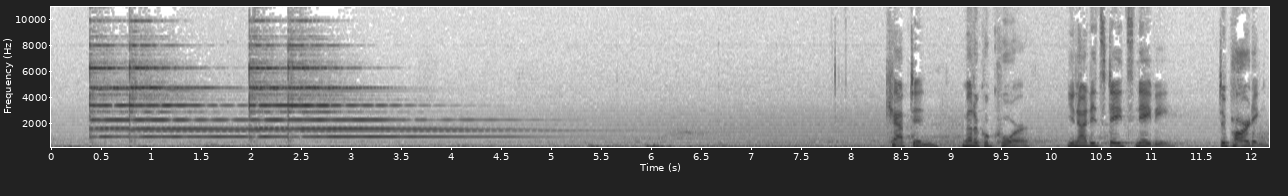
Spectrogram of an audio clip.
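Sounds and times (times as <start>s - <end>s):
ship's bell struck at a United States Navy change of command ceremony: 0.4s - 5.8s
speech: 8.4s - 12.1s.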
